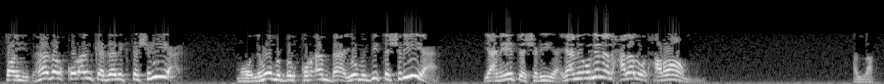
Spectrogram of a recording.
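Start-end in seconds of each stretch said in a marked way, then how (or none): none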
